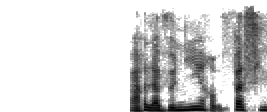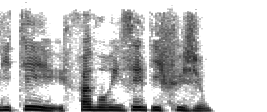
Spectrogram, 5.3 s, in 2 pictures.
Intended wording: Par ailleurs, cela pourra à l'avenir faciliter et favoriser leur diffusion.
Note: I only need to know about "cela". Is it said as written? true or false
false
